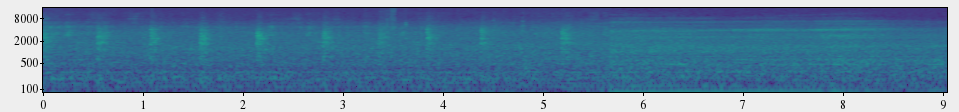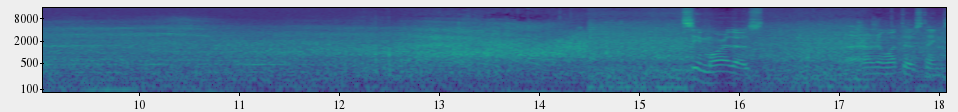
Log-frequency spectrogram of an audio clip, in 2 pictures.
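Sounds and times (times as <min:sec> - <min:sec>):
vehicle rumble with low hum: 0:04.6 - 0:15.5
vehicle passing with rushing noise: 0:05.6 - 0:17.5.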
